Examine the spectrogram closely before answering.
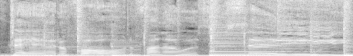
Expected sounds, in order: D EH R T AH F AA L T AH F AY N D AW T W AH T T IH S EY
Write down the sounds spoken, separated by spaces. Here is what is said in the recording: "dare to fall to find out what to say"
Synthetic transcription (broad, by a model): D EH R T AH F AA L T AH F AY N AW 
